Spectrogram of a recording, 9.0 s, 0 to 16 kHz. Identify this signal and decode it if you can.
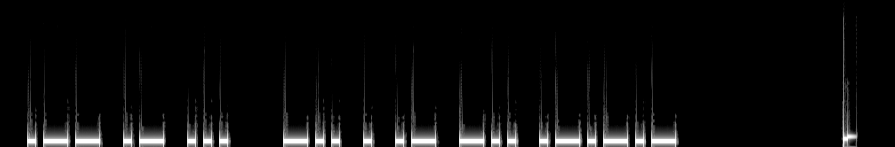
Morse code, heard as a keyed tone, about 15 wpm, 700 Hz. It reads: WAS DEAD.
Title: Sentences from Top 1500 Words 15wpm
